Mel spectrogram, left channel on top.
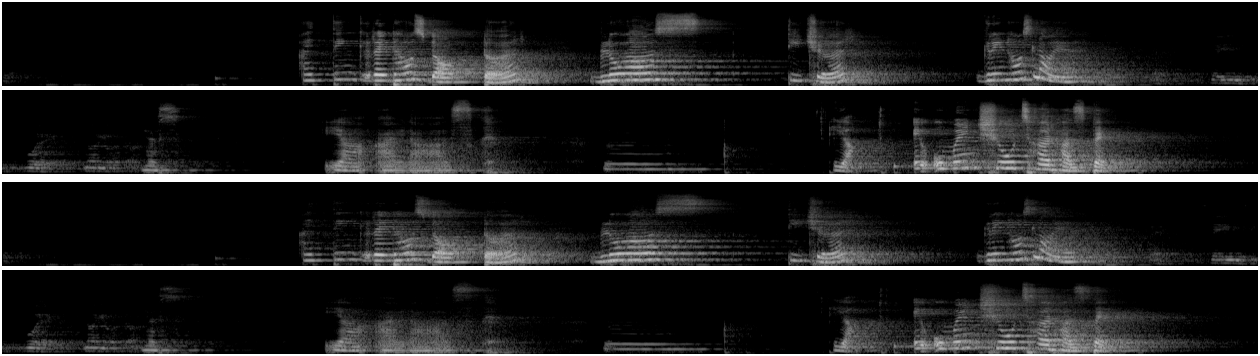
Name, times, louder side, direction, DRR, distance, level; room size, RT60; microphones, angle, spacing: voice 1, 3.0-4.5 4.8-5.2 5.9-6.9 7.9-8.6 9.7-10.8 14.0-14.3 15.8-17.6 18.6-19.3 20.9-21.1 21.5-23.7, left 2 dB, 55° left, 5 dB, 1.2 m, -26 dB
voice 2, 12.1-13.1 13.4-14.0, right 1 dB, 90° right, -5 dB, 4.2 m, -45 dB
29.0 x 15.5 x 2.4 m, 2.2 s
head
